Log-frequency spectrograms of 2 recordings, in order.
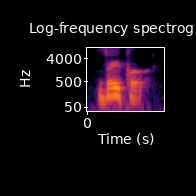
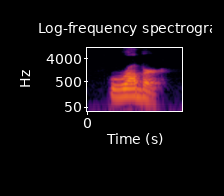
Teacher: In the middle of a word, p is aspirated mildly and b is not aspirated.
